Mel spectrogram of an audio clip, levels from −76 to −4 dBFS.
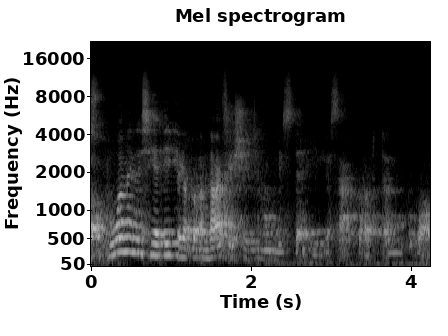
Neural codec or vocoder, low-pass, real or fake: autoencoder, 48 kHz, 32 numbers a frame, DAC-VAE, trained on Japanese speech; 19.8 kHz; fake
